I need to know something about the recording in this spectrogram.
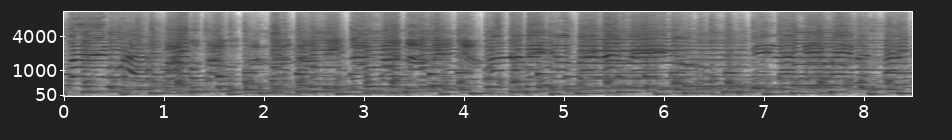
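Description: Panamanian guaracha played by a dance orchestra: a lead melody with sliding notes over a repeating bass line and percussion, with no vocal line in this stretch.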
